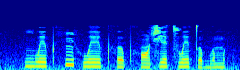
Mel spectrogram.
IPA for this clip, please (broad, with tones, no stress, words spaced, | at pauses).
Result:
ŋwe˧pʰĩ˥˧hwe˧ pʰə˧pʰɔ̃˧ɕe˥˧t͡swe˥˧ t̪ə˧bə˧m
